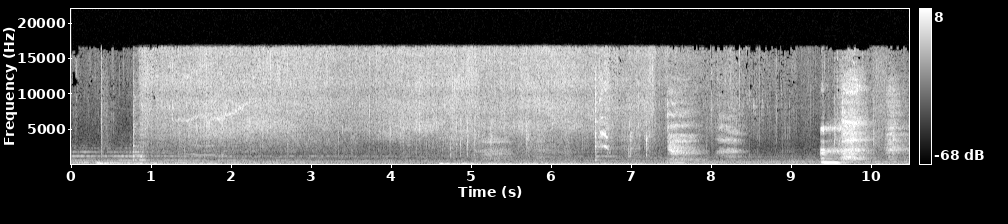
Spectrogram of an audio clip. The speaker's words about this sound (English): Are you cooking something on the fireplace? Streaky bacon. Found some downstairs. I was hoping the smell might wake you up.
